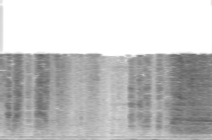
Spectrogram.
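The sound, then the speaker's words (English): A pen scribbles on paper while signing a signature, giving a continuous scratchy rubbing with one brief break partway through. “I know you're scribbling, like, are you just drawing little doodles on the page? Yeah, basically just signing my signature here.”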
